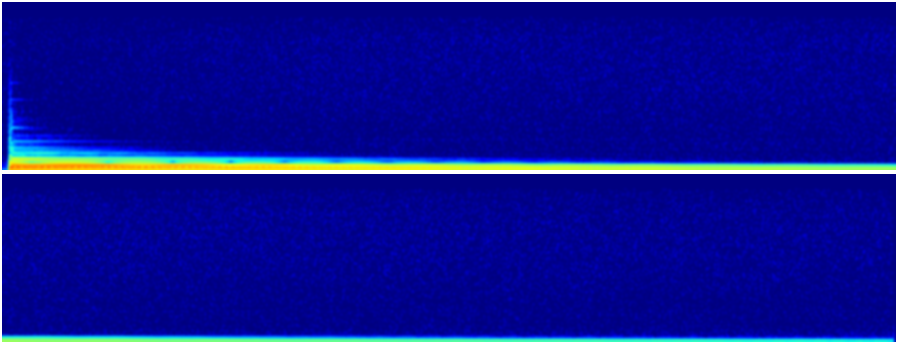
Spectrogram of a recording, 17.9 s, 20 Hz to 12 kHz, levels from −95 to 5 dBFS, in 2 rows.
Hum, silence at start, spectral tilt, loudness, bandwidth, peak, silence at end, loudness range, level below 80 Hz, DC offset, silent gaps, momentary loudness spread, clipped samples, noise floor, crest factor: 60 Hz at -70 dBFS; 0.05 s; -12.5 dB/octave; -26 LUFS; 2.1 kHz; -8 dBFS; 5 s; 26 LU; -66 dBFS; under 0.1%; none; 27 LU; under 0.1%; -58 dBFS; 20 dB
